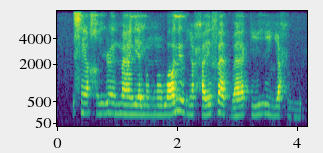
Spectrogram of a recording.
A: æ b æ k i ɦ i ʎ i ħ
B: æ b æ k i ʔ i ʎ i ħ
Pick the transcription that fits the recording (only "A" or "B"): A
